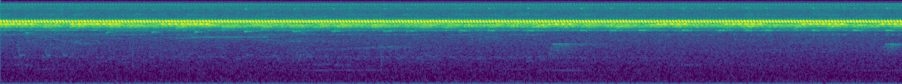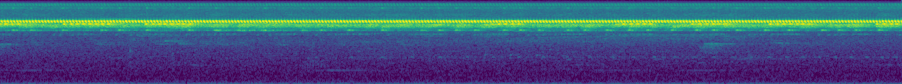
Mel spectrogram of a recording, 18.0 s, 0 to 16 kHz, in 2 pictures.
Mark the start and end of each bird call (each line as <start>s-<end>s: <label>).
0.0s-0.9s: Buff-breasted Wren (Cantorchilus leucotis)
0.0s-1.4s: Cobalt-winged Parakeet (Brotogeris cyanoptera)
0.0s-6.4s: Great Antshrike (Taraba major)
0.0s-18.0s: Gray-fronted Dove (Leptotila rufaxilla)
2.7s-4.2s: unidentified bird
5.2s-9.1s: Black-faced Antthrush (Formicarius analis)
10.3s-11.9s: unidentified bird
11.8s-18.0s: Great Antshrike (Taraba major)
15.8s-18.0s: Black-faced Antthrush (Formicarius analis)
